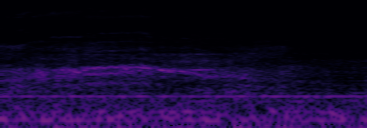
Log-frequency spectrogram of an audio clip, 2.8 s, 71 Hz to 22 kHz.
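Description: An Arrma Outcast 4S V2 RC car drives nearby, its electric motor giving a steady whine that rises and falls in pitch over a rough rumble of tires on the ground.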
